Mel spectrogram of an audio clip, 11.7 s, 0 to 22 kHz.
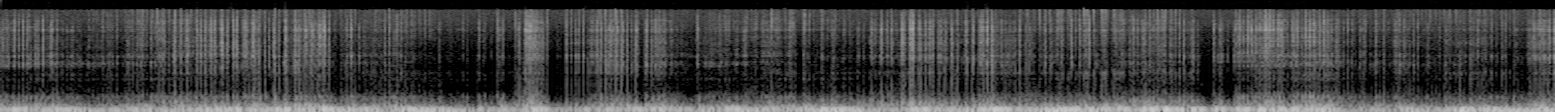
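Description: Fingertips and short nails of both hands scratch and rub over a hollow metal wire-mesh microphone grille. The result is a steady, deep rumbling scrape centered around 66 Hz, with faint brighter crackle on top. It runs continuously with only brief dips in level.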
